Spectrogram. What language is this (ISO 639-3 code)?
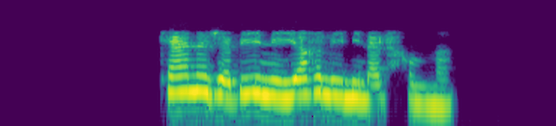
ara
